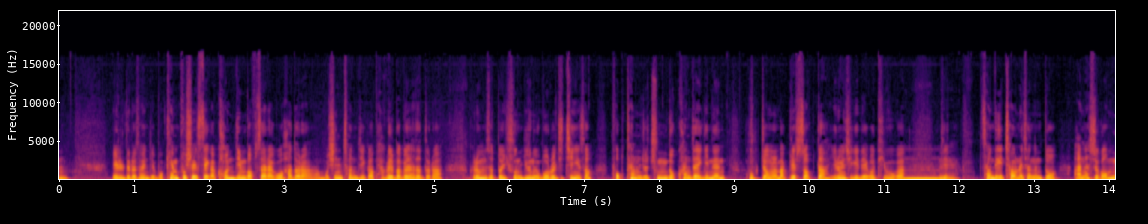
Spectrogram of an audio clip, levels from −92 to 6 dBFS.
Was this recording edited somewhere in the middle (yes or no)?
yes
